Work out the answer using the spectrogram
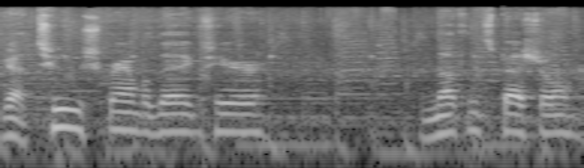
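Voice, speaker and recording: A man's voice: mid-range voice, steady tone, takes it slowly, music in the background. Easygoing man narrating an outdoor cook. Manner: easygoing, talks viewers through each step. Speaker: cooking channel host. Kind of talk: casual cooking demo narration. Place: outdoors at a griddle on a patio.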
